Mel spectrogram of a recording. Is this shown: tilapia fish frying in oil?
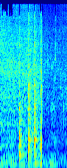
yes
